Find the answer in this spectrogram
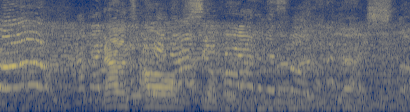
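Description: Several people talking at once around a table: overlapping conversation and chatter.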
